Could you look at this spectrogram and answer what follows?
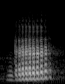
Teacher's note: Luego está el dígrafo doble R, que suena como una vibrante múltiple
